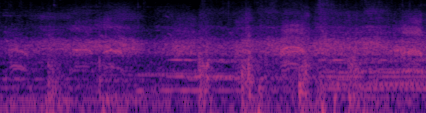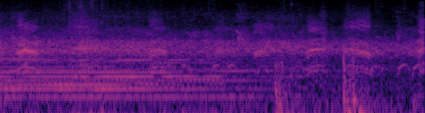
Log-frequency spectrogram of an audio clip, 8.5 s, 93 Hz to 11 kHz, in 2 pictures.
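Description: Crow cawing on a New Orleans dock in the video game Alone in the Dark (2024), repeated harsh caws over a low ambient game background, with someone talking over it.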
